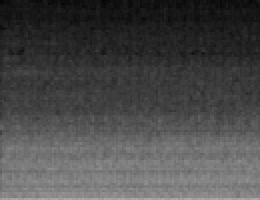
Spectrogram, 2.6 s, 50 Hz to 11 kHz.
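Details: John Deere 5065E diesel tractor just after fitting a replacement starter: even, steady diesel idle with a smooth low throb and no knocks or misses; running healthy.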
